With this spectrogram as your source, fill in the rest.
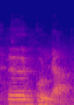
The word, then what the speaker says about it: Erdkunde: That's how it is given, but it is pronounced in German as Erdkunde.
